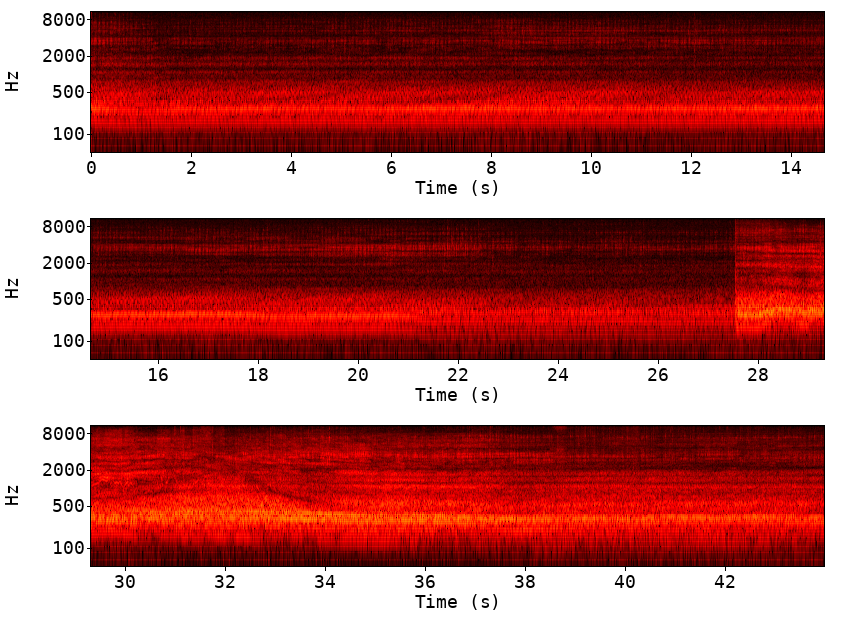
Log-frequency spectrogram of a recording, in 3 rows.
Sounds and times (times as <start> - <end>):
Outside, rural or natural: 0.0 - 43.9
Truck: 0.0 - 43.9.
